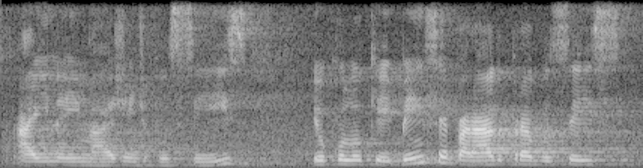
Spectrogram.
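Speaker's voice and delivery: normal talking voice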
